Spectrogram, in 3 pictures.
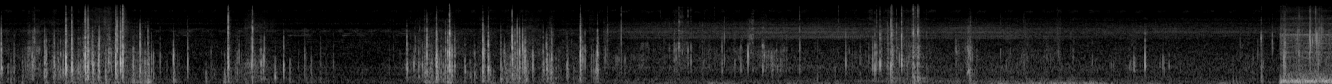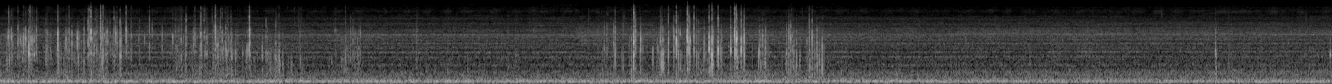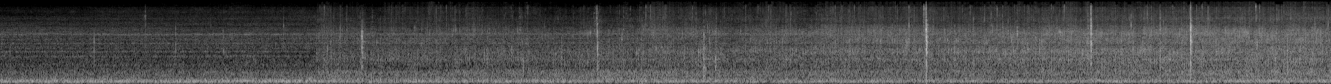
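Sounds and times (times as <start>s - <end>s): cooking burner hissing: 12.6s - 39.9s
pan crackling and sizzling: 12.7s - 39.9s.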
